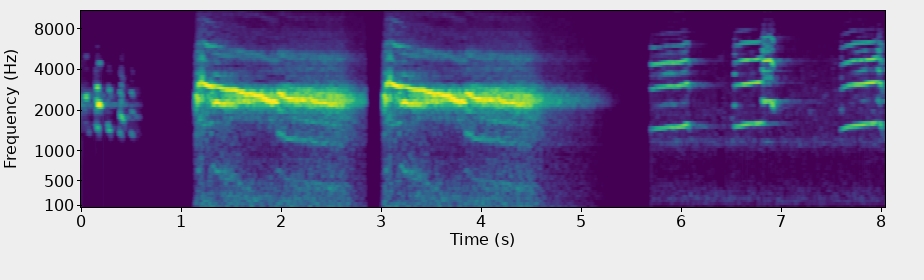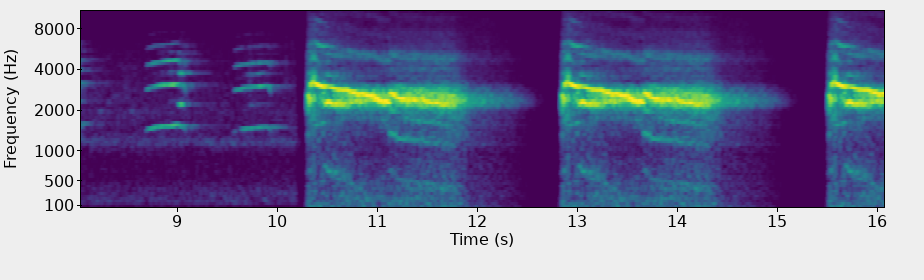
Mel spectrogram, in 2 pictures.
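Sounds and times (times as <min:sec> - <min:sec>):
bird of prey screaming: 0:01.2 - 0:04.6, 0:05.7 - 0:12.0, 0:12.8 - 0:14.5, 0:15.5 - 0:16.0
high chirping bird calls: 0:05.7 - 0:11.5.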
